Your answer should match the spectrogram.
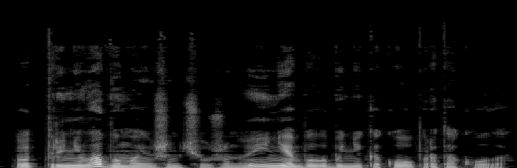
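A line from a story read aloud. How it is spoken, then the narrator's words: Grumbling. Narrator (Russian): проворчал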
